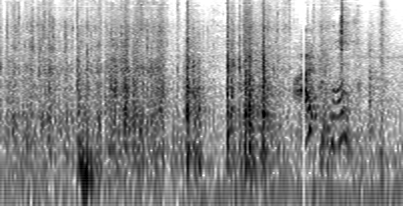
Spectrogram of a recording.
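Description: Faint background voices with scattered light clicks and small handling noises in a kitchen.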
